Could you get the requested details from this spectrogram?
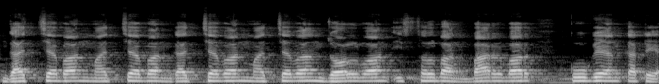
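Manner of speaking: slow, solemn chant of a spell, low and loud; mantra recitation. Shown as a demonstration. Vlogger reciting the mantra for viewers, slow incantation chant. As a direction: intone each line like an incantation. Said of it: "মন্ত্রটা আমি আপনাদেরকে উচ্চারণ করে শোনাচ্ছি".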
